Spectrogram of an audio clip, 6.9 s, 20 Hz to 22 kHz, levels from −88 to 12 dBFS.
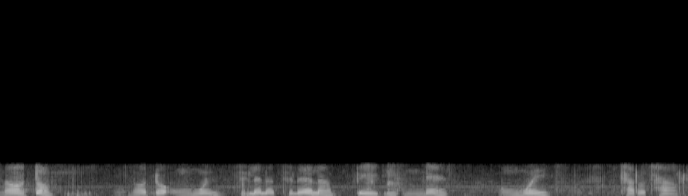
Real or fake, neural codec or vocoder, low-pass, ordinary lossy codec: fake; vocoder, 22.05 kHz, 80 mel bands, WaveNeXt; 3.6 kHz; none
